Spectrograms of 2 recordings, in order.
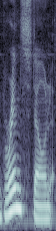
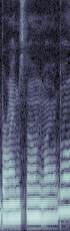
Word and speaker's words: Brimstone: hmm a pioneer in brimstone BC - three exothermic experiments you see how I said it right that time I'm sorry for everyone who watched that through my video and I've kept saying brianstone news she collaborated with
